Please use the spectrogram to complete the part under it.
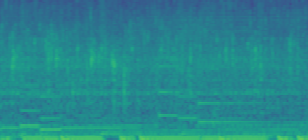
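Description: A bay leaf hits hot oil in a pan while cooking new-potato aloo dum, giving a loud, steady crackling sizzle that runs unbroken for the whole moment, with faint tonal hum beneath and no voices.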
